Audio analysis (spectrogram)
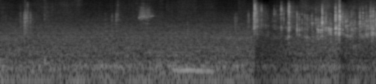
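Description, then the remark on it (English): A handful of dice being rolled clatters and rattles onto a hard surface in quick, uneven bursts, over a low steady background hum. “That's a lot of dice.”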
